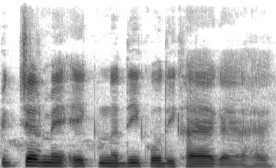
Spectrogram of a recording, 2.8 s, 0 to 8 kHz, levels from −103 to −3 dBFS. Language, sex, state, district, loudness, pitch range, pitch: Hindi, male, West Bengal, Alipurduar, -20 LUFS, 115-135 Hz, 125 Hz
